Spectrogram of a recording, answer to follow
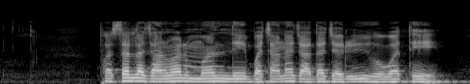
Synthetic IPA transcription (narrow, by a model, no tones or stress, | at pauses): pʰəsəlːad͡ʒaːnʋəɾmənlebət͡ʃanad͡ʒjad̪ad͡ʒəɾuɾiɦoʋat̪ʰe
